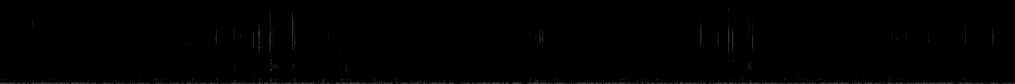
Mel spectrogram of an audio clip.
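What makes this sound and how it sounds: Fingertips sweep and flick small solid steel pachinko balls across velvet so they knock together, making quiet, bright metallic clicks and ticks scattered through the clip. Soft rustling fills the gaps over a steady low hum.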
